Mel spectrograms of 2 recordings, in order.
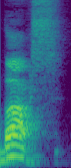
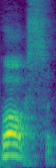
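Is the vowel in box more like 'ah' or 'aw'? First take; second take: ah; aw. First: The vowel is an open 'ah' sound. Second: The vowel is a rounded 'aw' sound. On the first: "미국식은 박스" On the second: "영국식은 box"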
